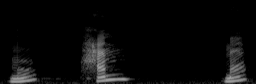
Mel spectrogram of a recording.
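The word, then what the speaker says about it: محمد: Mu ham ham ham muhammad mad mad Muhammad Muhammad. So here it will be Hamad. You must hear the letter twice.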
